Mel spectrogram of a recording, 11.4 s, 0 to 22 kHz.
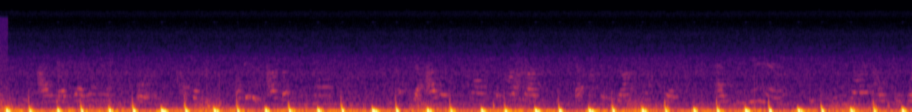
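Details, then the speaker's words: Heartbeat caught incidentally in a recording while crocheting: steady low thumping at about 92 beats a minute with faint background voices or room sound. "caught my heartbeat in the audio."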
